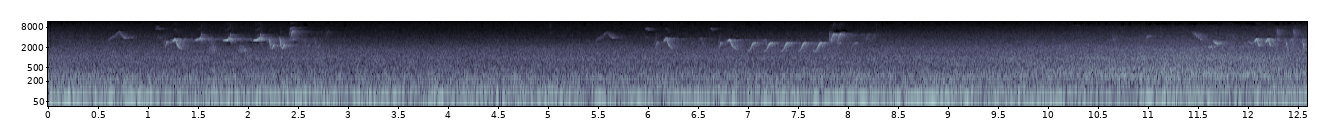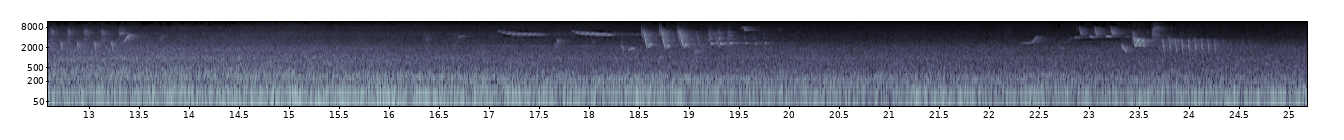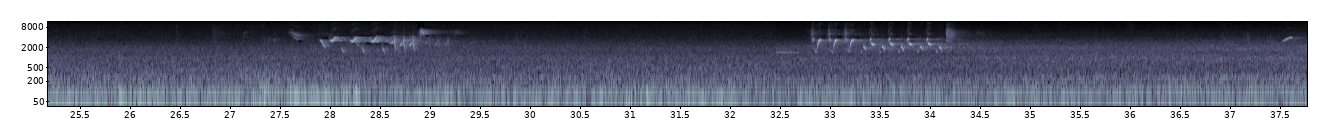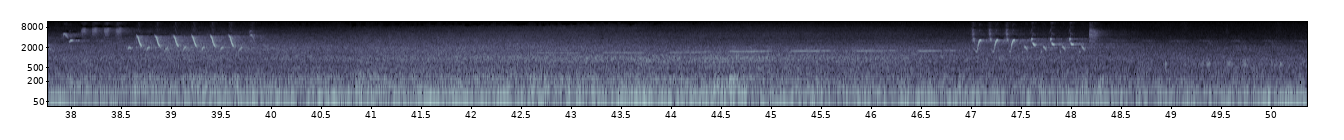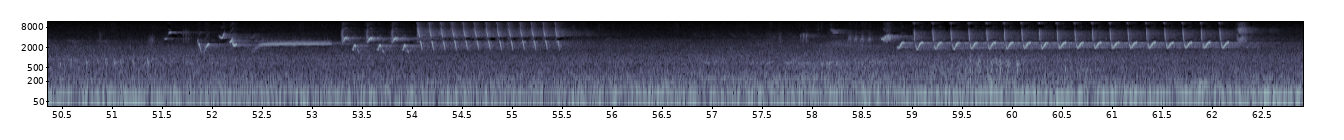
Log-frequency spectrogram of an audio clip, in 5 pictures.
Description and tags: Berlin city park side road night ambience.
Recorded with Zoom H2. Edited with Audacity.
